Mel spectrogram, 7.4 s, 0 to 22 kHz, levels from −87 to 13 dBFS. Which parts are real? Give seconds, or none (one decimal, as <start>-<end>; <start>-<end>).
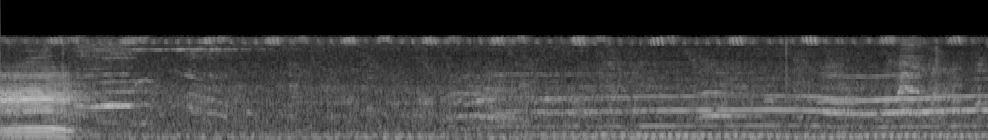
0.0-0.4; 1.1-1.5; 4.8-7.4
